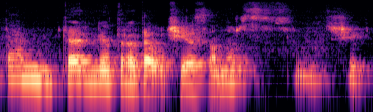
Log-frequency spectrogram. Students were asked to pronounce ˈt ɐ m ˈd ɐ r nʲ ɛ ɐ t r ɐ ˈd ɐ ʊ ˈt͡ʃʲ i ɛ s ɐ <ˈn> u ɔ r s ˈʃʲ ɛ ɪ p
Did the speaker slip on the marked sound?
no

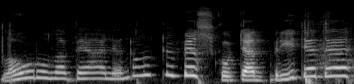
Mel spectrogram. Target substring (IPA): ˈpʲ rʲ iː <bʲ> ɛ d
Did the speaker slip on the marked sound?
yes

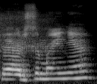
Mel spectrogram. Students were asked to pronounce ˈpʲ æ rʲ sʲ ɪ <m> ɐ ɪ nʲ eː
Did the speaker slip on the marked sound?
no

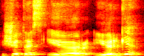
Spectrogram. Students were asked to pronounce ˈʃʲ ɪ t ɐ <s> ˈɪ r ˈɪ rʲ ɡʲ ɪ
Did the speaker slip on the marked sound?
no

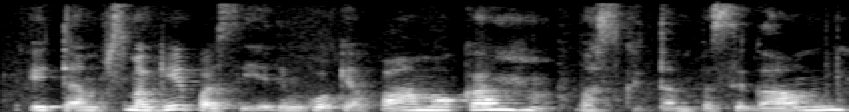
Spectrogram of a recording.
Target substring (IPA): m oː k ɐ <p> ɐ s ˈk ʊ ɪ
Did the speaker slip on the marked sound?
no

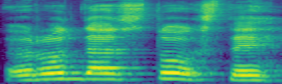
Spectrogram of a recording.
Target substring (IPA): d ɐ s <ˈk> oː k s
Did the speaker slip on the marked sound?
yes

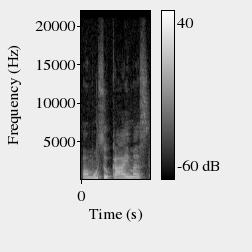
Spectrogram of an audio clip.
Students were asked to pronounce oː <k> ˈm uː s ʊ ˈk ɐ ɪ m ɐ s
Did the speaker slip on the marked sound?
yes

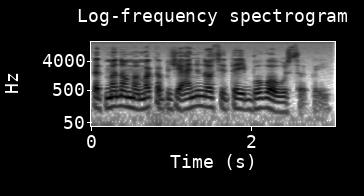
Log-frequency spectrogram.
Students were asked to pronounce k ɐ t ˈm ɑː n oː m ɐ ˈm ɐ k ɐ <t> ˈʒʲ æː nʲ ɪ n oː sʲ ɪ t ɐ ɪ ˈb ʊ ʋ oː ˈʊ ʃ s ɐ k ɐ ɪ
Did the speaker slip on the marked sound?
yes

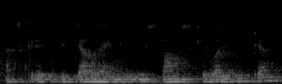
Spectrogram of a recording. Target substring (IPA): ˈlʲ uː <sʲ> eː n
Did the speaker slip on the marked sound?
yes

